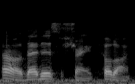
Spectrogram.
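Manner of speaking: normal talking voice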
